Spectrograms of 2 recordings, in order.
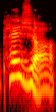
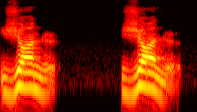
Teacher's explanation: voiced because the vocal cords vibrate palito alveolar because the palate and the alveolar Ridge are involved · the air that is coming out from the lungs passes through this passage with audible friction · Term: fricative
